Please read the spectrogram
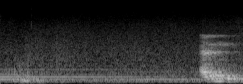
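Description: The last of a piano chord fading away under quiet room noise.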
